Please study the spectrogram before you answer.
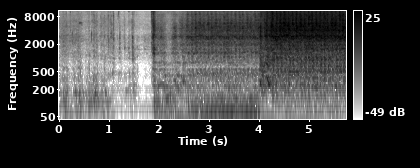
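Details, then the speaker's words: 1965 El Camino that sat untouched for years, first start attempt: starter churns steadily and grows louder but never fires; carburetor found bone dry, fuel starvation. "But it didn't. Yep. Then the battery died, so we had to give it some juice. And nothing."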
